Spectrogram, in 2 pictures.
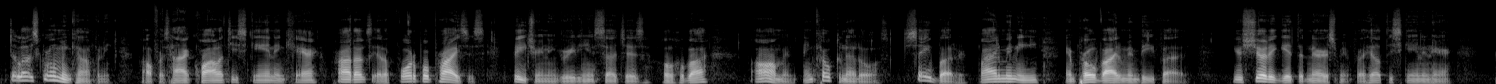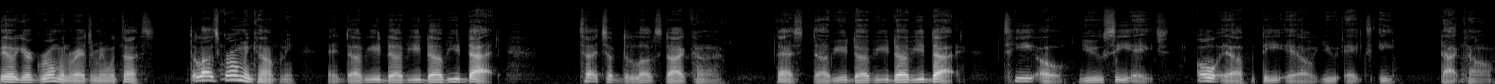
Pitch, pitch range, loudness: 100 Hz, 85-115 Hz, -24 LUFS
